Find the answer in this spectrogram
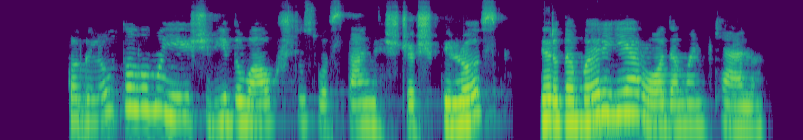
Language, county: Lithuanian, Kaunas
